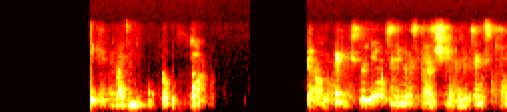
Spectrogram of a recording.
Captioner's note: crowd chattering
